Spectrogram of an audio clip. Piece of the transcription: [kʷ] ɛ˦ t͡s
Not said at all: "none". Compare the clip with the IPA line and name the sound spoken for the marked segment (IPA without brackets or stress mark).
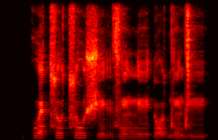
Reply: kʷ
